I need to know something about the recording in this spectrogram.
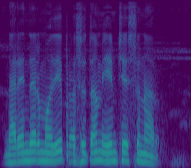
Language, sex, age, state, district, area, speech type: Telugu, male, 18-30, Telangana, Ranga Reddy, urban, read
